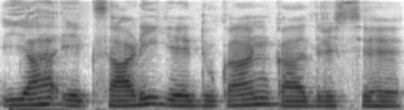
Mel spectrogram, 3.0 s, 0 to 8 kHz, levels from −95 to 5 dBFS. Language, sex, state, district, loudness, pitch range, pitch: Hindi, male, Jharkhand, Garhwa, -16 LUFS, 125-145 Hz, 135 Hz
